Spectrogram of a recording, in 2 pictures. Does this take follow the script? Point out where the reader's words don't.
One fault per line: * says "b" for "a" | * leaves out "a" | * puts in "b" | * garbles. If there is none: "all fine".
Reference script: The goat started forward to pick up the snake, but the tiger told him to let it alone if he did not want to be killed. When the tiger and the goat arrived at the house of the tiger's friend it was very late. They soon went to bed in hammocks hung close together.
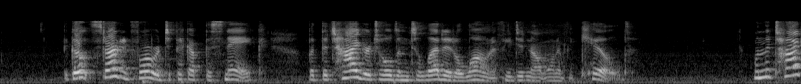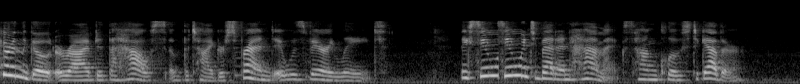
* puts in "soon"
